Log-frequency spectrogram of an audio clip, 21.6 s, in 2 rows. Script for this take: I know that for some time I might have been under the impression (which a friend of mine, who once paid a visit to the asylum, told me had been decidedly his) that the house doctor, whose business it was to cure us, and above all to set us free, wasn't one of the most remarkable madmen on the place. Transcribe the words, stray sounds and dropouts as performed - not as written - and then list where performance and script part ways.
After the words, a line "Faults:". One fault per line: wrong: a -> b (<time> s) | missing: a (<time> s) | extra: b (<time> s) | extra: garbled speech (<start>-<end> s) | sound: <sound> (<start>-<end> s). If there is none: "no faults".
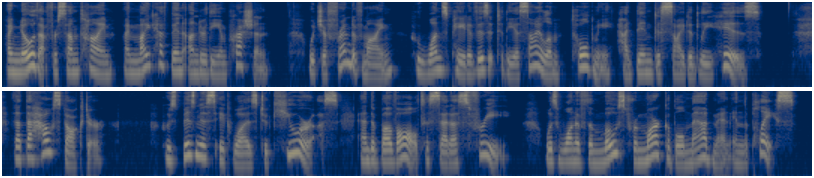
I know that for some time I might have been under the impression (which a friend of mine, who once paid a visit to the asylum, told me had been decidedly his) that the house doctor, whose business it was to cure us, and above all to set us free, was one of the most remarkable madmen in the place.
Faults:
wrong: wasn't -> was (18.0 s)
wrong: on -> in (20.5 s)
